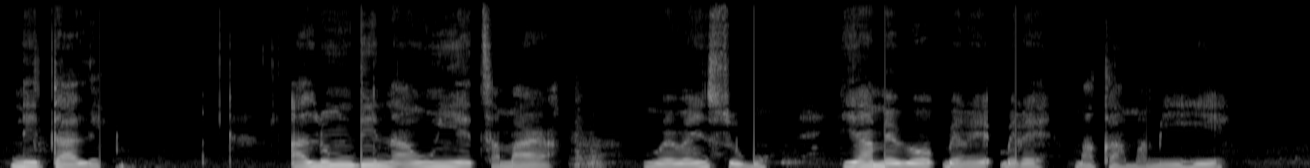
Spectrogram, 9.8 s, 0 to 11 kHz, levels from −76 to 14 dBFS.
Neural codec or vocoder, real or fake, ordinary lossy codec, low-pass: none; real; none; none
